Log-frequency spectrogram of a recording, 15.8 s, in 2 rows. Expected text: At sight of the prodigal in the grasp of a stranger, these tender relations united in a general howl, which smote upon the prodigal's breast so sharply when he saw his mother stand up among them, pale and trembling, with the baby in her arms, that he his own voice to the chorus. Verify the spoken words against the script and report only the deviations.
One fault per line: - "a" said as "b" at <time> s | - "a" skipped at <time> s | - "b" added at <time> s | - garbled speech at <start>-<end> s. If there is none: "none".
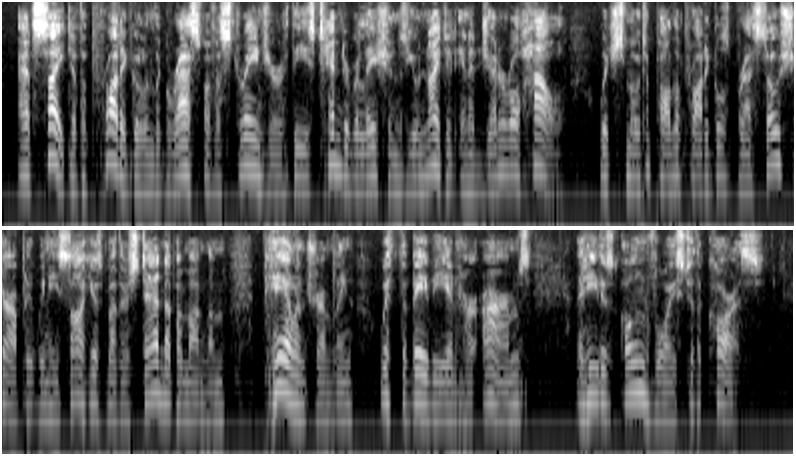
none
